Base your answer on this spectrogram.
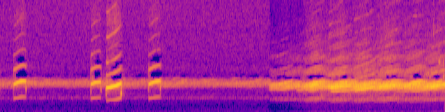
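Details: Spring peeper chorus played back: high ringing background with a few rising peeps, then a raspy, buzzy trill, the peeper's territorial call, sounding like a chorus frog with a sore throat.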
